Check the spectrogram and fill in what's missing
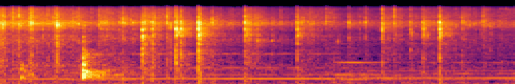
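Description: Onion frying in oil in a pan for a ranchero-style beef steak in tomato sauce, giving a close, steady crackling sizzle with sharp spits and pops and no voices.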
